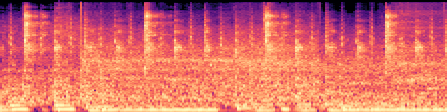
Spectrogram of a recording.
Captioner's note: train engine roars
